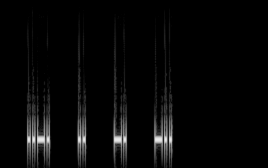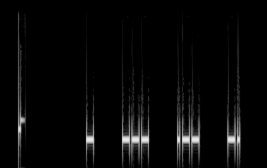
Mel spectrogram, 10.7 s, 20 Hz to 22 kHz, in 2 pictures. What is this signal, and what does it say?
Morse code, heard as a keyed tone, about 25 wpm, spaced as for 12 wpm, 690 Hz. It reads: FIND TOWN
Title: 4x Character Spacing - Top 500 Words - 25wpm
